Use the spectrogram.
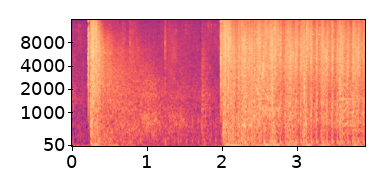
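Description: Shooter video game firefight with a burst of rapid close gunfire, a brief lull of lower rattling shots, then a sustained loud volley of automatic fire to the end.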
